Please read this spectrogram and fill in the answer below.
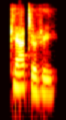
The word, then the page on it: cattery: Indian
